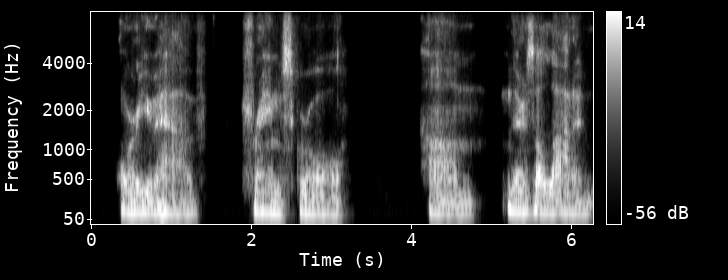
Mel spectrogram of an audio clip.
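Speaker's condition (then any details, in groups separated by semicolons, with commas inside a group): ALS; expects to lose voice very soon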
